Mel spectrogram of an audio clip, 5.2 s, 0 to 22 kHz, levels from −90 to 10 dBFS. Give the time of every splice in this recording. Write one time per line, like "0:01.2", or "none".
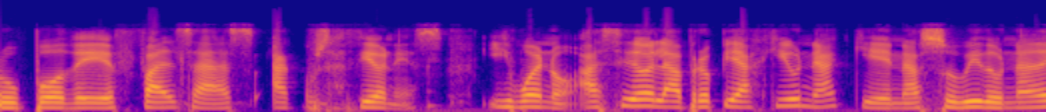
0:02.3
